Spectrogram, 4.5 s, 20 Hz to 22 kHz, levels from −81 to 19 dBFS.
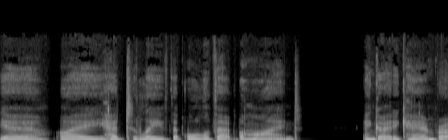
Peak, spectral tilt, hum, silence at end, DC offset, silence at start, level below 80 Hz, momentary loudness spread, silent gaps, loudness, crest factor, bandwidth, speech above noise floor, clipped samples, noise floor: -4 dBFS; -6 dB/octave; none; 0 s; under 0.1%; 0 s; -54 dBFS; 5 LU; none; -20 LUFS; 16 dB; 16.5 kHz; 54 dB; under 0.1%; -73 dBFS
